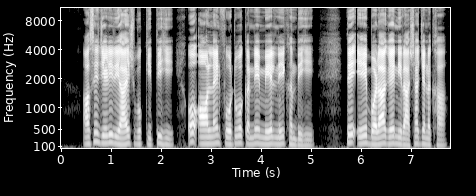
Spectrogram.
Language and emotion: Dogri, sad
